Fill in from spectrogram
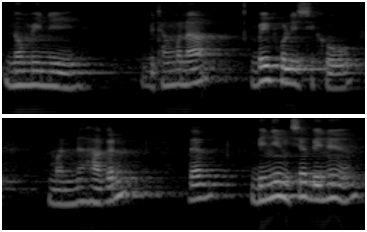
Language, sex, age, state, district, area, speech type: Bodo, male, 18-30, Assam, Udalguri, rural, spontaneous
